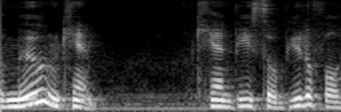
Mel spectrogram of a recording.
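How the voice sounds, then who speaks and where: Using a put-on character voice, a woman speaks at a fairly low pitch and a moderate pace with lively intonation. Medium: read story.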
